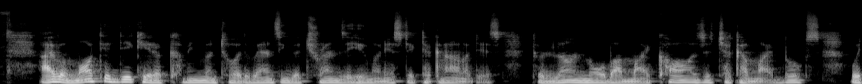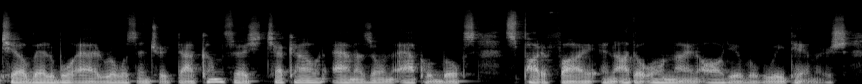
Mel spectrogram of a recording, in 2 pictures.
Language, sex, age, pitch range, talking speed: English, male, 60-79, 70-90 Hz, 130 wpm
